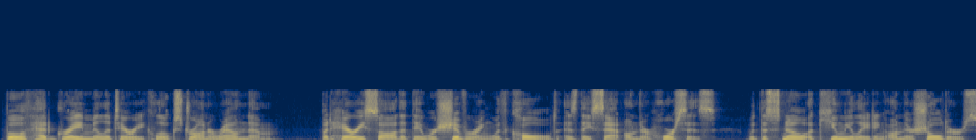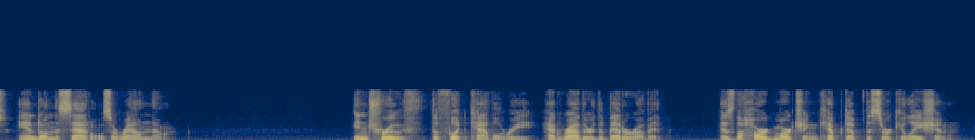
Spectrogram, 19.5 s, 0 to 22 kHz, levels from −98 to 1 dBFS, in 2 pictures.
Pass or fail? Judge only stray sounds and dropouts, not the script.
pass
